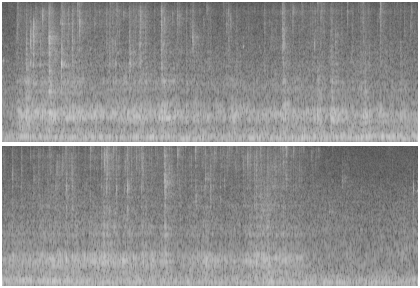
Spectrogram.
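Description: Water running steadily from a tap through an opened solenoid valve and flow sensor, starting just after the start and easing off near the end.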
